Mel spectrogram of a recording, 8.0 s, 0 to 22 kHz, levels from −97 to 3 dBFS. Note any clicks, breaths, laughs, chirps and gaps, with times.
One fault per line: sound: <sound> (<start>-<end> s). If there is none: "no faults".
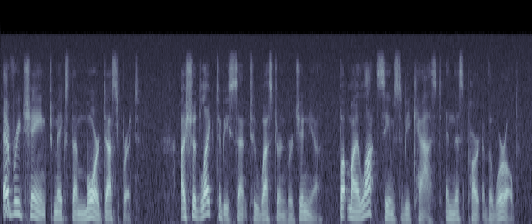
sound: dropout (0.7-0.7 s)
